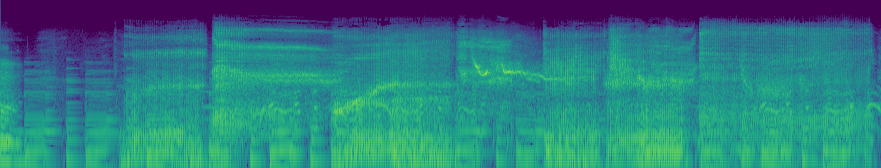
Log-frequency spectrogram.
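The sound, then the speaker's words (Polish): A voice imitates loud snoring, a run of rough, rasping snores repeated over several seconds, with no other talk. “Owce i barany właśnie tam, na tej łące, spali sobie chrapiąc głośno pastuszkowie.”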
